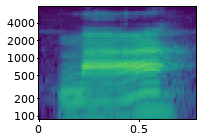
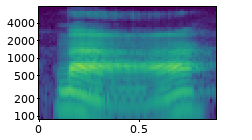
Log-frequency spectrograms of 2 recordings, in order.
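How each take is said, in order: First: The pitch rises from mid to high. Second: The pitch dips low and then rises. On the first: "the second tone ma" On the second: "The third sounding ma"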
